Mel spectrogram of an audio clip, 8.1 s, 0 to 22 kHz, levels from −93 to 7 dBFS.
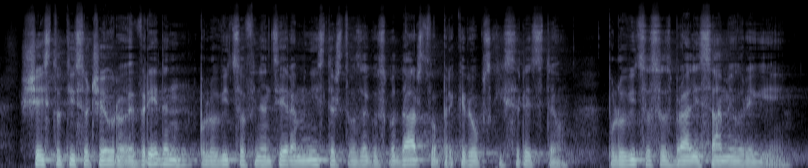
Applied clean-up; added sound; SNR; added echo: none; none; none; none.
